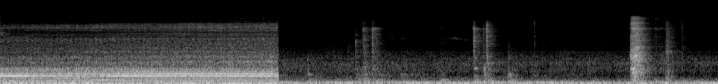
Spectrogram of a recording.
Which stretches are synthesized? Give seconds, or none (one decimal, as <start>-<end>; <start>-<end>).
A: 3.2-7.2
